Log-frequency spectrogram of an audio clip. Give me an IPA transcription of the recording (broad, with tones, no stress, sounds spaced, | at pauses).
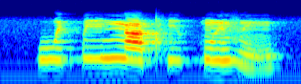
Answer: w ɪ˦ k͡p iː˦ ŋ a˦ tʰ i˦ kʷ ĩ˦ z ĩ˨˦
